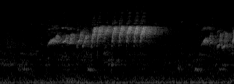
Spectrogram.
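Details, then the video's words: Pied triller singing energetically for a masteran recording: a single rising, buzzy, grating phrase of about one second, followed by the start of another rasp. "Top Masteran Flamboyan Gacor Dor Ngebren, Mbeset Kasar dan Nembak Tajam Suara Kristal"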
